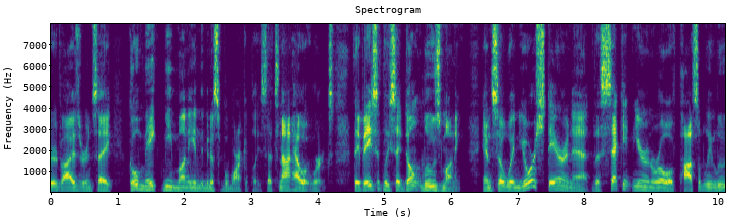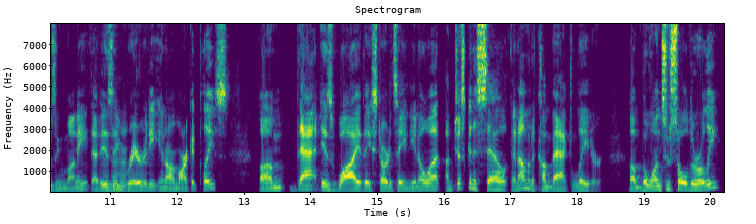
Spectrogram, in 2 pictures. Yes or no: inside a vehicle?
no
